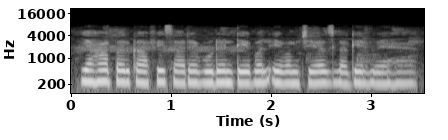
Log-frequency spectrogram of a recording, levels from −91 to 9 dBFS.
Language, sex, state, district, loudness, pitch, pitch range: Hindi, female, Uttar Pradesh, Lucknow, -14 LUFS, 225 Hz, 220-230 Hz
